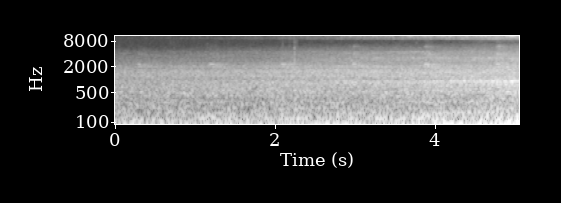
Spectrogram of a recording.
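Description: A train approaches with a low rumble that grows steadily louder.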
